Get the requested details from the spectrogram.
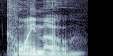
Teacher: So when you first look at the word coemo, you might think to yourself, the O and the E form a diphthong, so I'll pronounce it koimo.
